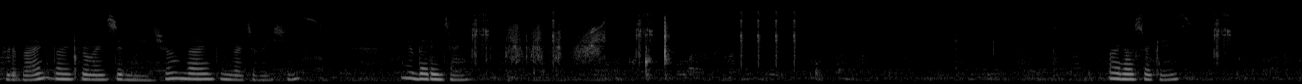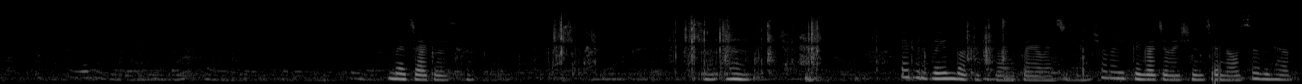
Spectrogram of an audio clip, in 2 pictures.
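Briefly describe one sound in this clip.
Playing cards slide and snap on a table.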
